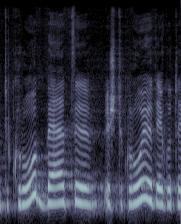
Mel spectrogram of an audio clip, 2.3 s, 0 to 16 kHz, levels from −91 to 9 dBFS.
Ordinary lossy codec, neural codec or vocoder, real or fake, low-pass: AAC, 96 kbps; codec, 44.1 kHz, 7.8 kbps, Pupu-Codec; fake; 14.4 kHz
